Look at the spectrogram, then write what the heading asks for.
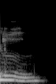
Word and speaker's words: Bonime: phoneme, rhymes with phoneme.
